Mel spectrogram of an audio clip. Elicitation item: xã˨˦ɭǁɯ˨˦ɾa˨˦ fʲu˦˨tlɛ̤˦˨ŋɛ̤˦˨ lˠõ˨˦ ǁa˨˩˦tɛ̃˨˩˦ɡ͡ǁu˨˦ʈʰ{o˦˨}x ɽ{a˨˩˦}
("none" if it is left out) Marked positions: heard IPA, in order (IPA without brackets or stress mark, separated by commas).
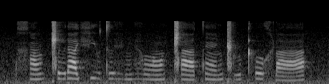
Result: o˦˨, a˨˩˦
